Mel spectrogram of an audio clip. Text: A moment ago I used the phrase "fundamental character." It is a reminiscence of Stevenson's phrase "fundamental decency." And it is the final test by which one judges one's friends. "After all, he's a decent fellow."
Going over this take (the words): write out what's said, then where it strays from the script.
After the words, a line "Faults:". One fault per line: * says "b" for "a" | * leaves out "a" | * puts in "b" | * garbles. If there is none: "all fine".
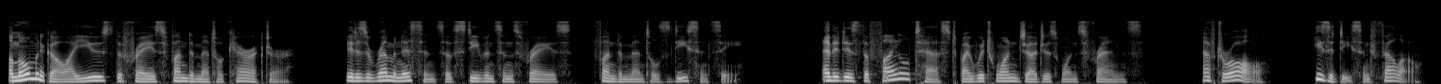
A moment ago I used the phrase "fundamental character." It is a reminiscence of Stevenson's phrase "fundamentals decency." And it is the final test by which one judges one's friends. "After all, he's a decent fellow."
Faults:
* says "fundamentals" for "fundamental"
